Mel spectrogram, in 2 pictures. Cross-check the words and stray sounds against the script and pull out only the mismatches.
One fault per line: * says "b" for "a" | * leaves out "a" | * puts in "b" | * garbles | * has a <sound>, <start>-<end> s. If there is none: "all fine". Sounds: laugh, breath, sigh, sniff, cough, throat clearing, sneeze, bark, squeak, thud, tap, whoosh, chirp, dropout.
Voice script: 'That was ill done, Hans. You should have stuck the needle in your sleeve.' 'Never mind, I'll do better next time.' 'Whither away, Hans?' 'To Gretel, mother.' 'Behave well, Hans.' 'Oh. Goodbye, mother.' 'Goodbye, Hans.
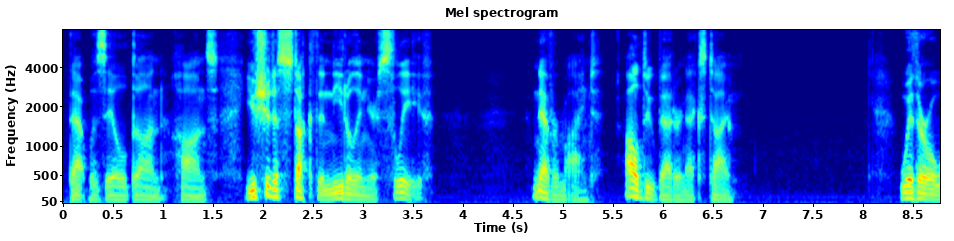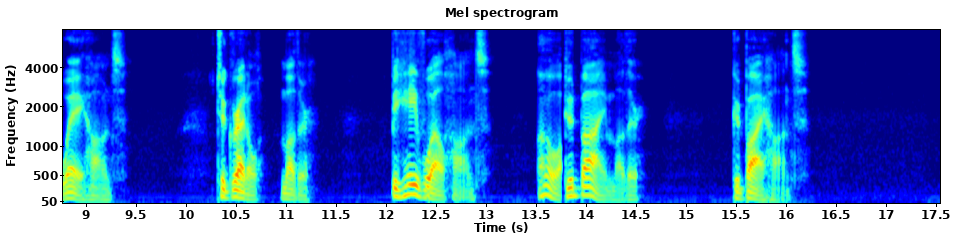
all fine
